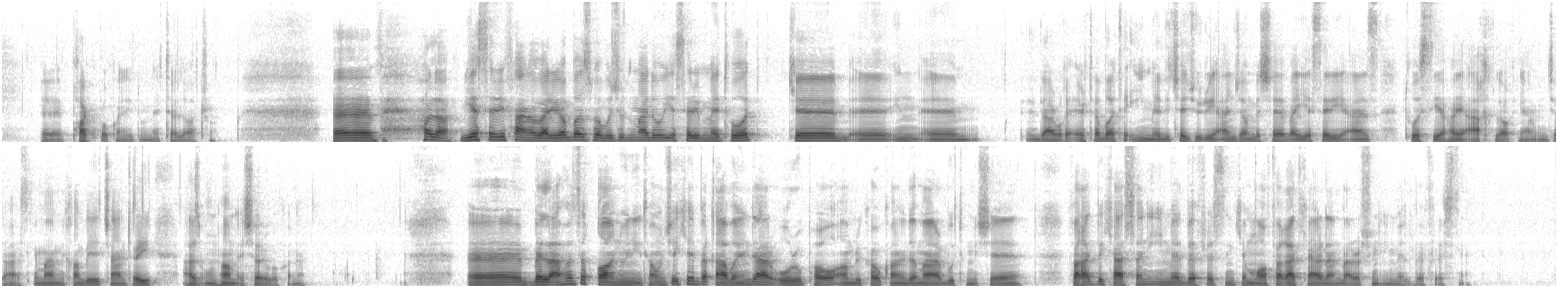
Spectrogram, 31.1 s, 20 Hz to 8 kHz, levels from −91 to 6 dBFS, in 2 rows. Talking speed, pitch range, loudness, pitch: 150 wpm, 100-140 Hz, -29 LUFS, 120 Hz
